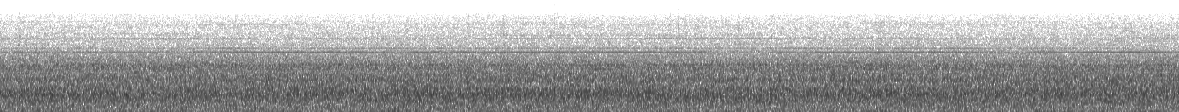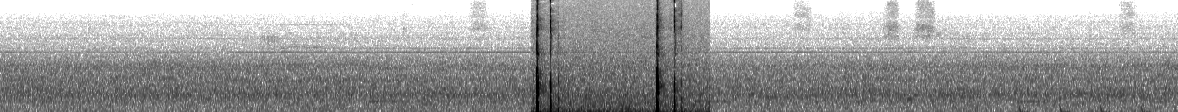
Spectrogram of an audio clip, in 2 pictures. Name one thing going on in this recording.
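Jet engines drone steadily in the distance.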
